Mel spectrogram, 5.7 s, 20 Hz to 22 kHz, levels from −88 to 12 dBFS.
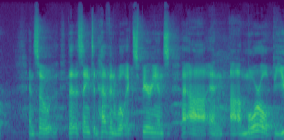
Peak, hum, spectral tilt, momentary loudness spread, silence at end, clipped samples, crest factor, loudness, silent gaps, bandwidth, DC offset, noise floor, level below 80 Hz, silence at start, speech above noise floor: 0 dBFS; none; -1 dB/octave; 6 LU; 0 s; under 0.1%; 20 dB; -18 LUFS; none; over 20 kHz; under 0.1%; -42 dBFS; -70 dBFS; 0 s; 22 dB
